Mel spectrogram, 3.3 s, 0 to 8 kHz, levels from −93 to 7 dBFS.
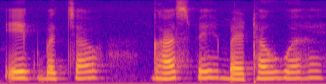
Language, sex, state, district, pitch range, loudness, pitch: Hindi, female, Uttar Pradesh, Lucknow, 215-230 Hz, -16 LUFS, 220 Hz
